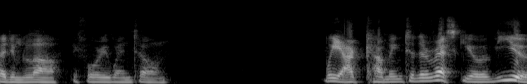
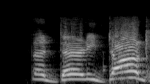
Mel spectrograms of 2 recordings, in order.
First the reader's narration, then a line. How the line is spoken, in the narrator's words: exclaimed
